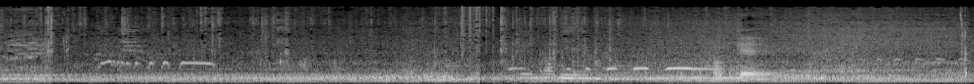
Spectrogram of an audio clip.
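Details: Zebra dove (perkutut) with a medium-sized voice sings a medium-pitched run of soft clipped coos and tremolo notes, with men talking throughout and background chatter.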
